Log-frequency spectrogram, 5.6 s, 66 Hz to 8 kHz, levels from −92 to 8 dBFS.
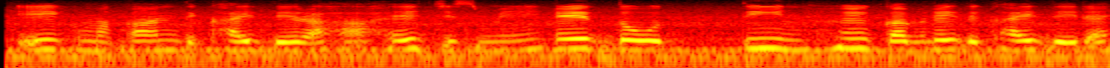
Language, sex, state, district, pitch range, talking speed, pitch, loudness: Hindi, female, Bihar, Jahanabad, 215-255 Hz, 170 wpm, 230 Hz, -24 LUFS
